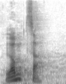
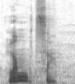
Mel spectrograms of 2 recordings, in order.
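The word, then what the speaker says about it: Łomża: So, da ich das letzte Mal total fail unterwegs war und total peinlich, gar nichts wusste, wie wird das ausgesprochen? – Lomza. – Lomza. – Lomza.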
